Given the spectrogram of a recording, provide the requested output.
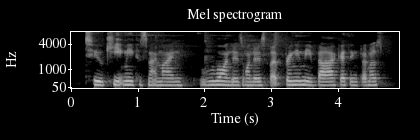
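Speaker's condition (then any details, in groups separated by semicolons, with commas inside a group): No condition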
